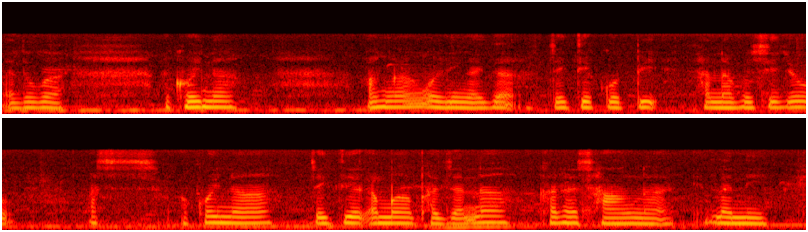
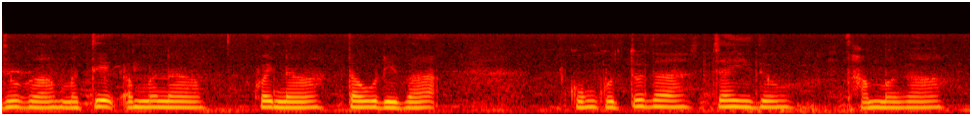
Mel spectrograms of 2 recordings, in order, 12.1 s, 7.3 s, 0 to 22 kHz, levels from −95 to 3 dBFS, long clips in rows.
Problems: background sounds at intervals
